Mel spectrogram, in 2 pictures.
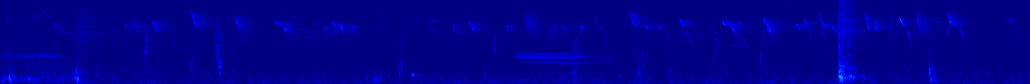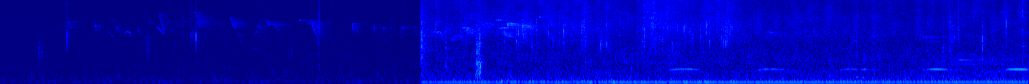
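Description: Near silence with faint bird chirps and a few small clicks. About two-thirds in, a steady background hiss comes up and a bird starts a low call repeated about every two-thirds of a second.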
